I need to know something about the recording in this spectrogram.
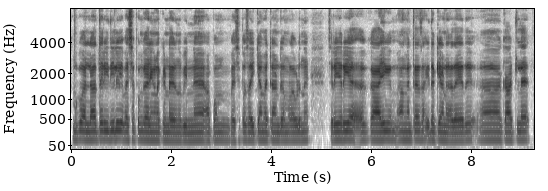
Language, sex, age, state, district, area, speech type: Malayalam, male, 30-45, Kerala, Kozhikode, urban, spontaneous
